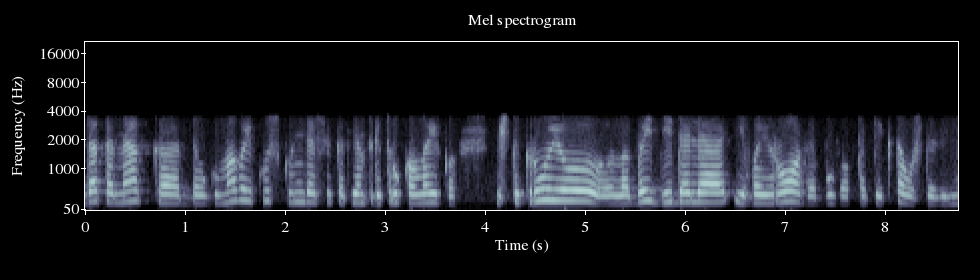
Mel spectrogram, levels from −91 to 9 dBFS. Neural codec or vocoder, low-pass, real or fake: none; 3.6 kHz; real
